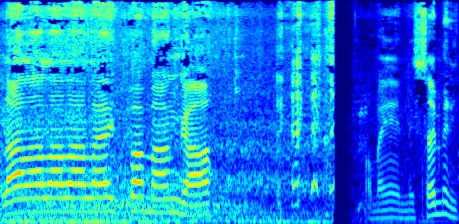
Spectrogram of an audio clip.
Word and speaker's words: Bumbunga: La la la la Lake Bumbunga.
